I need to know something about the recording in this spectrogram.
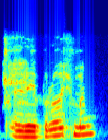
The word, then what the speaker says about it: rapprochement: You are near to that, but the first one is rapprochement. It's rapprochement, and the second one is bourgeois, right? Rapprochement and bourgeois, though the spellings are something different, because we mostly focus on the spelling, but it's not the case in English.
